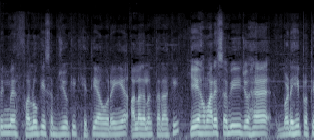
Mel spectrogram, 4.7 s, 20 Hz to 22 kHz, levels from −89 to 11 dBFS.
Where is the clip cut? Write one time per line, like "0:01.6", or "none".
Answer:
0:02.7

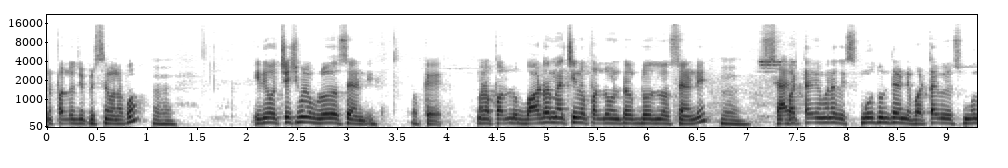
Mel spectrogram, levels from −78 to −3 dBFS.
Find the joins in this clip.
0:07.4

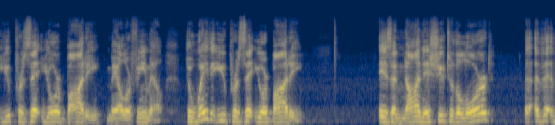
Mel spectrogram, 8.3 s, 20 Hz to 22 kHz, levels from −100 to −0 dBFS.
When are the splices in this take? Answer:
none

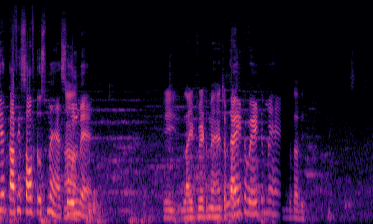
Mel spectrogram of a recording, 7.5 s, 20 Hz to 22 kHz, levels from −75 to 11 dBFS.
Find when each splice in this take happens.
0:05.3

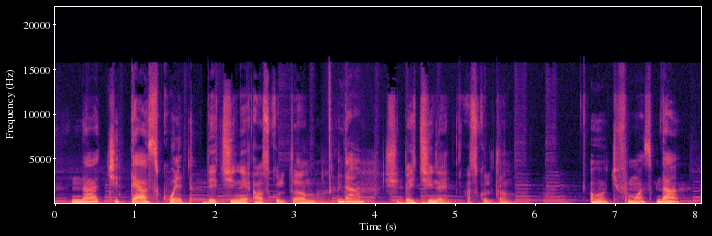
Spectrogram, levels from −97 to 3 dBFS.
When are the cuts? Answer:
0:01.7

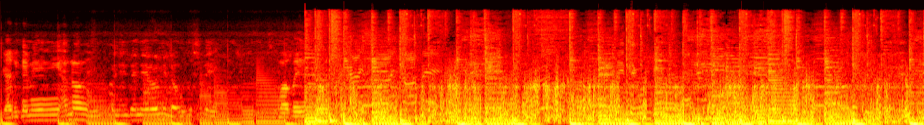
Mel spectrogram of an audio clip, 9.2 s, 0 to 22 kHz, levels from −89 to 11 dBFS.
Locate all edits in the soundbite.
0:03.1

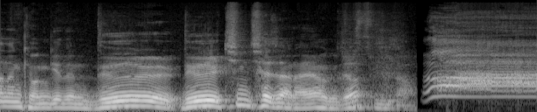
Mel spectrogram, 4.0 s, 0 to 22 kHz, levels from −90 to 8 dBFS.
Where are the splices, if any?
none

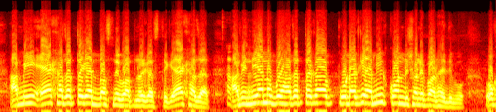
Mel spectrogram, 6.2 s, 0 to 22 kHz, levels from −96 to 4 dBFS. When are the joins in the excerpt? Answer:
none

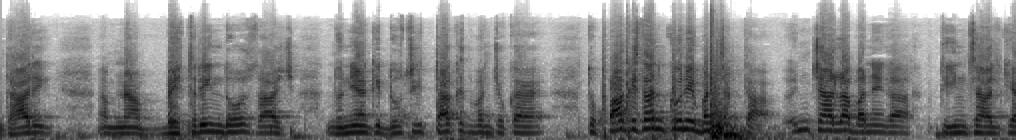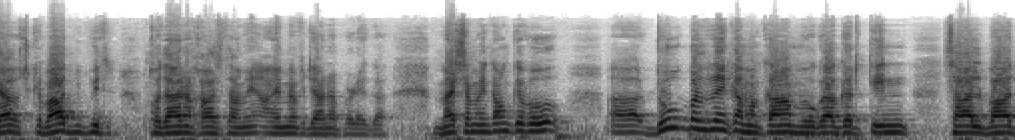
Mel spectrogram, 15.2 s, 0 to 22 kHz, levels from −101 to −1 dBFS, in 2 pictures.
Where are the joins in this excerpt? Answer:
0:06.9

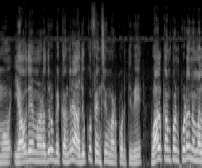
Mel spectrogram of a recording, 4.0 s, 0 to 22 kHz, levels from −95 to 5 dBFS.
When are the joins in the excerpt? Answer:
0:02.9

